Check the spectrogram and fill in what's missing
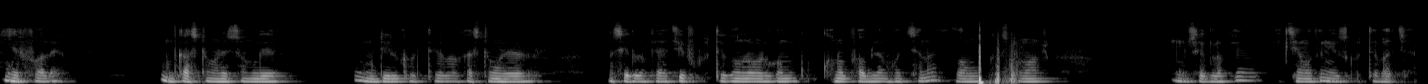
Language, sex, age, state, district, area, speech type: Bengali, male, 18-30, West Bengal, Murshidabad, urban, spontaneous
